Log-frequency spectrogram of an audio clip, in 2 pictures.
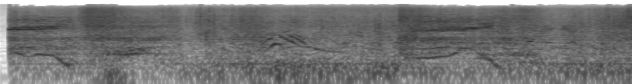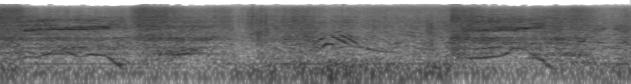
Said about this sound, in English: he also makes more loud noises through his blowholes than any of the other whales we ever saw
